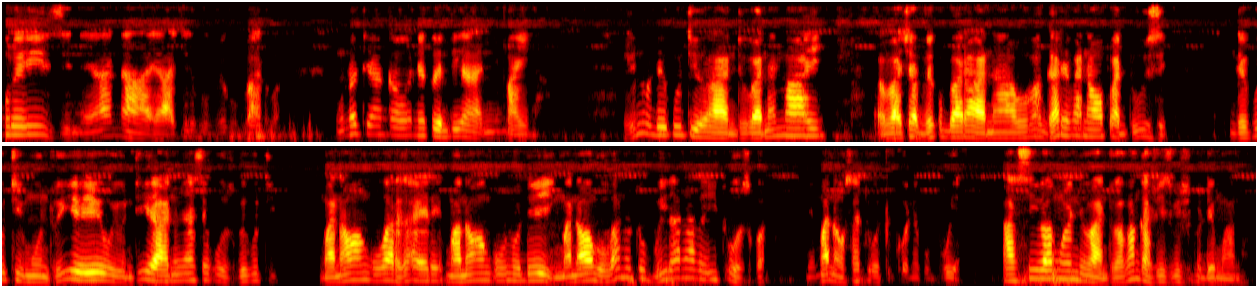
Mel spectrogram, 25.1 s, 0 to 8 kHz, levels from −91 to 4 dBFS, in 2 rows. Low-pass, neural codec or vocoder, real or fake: 7.2 kHz; vocoder, 24 kHz, 100 mel bands, Vocos; fake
